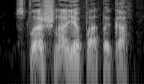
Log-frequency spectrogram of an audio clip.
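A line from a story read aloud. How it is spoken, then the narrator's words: Grumbling. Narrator (Russian): проворчал он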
